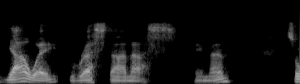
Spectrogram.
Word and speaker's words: Yahweh: I say Yahweh. I believe that is the correct pronunciation. And so that's what I use. Amen. Yevarechecha Yahweh ve'ishmerecha.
